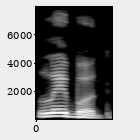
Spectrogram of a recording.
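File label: "лэбӧд", Komi, female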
